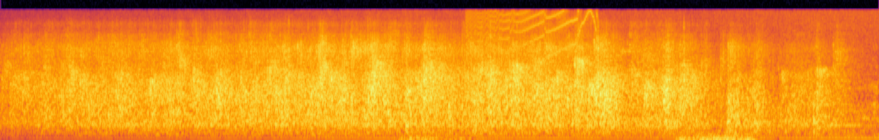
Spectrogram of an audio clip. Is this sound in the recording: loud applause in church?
yes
